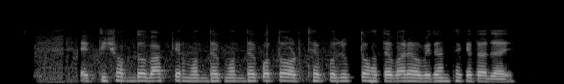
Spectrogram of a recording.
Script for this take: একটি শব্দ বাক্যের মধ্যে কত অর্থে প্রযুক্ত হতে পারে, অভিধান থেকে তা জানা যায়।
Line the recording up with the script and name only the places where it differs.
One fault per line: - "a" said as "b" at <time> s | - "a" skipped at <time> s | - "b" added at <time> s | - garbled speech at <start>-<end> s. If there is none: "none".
- "মধ্যে" added at 2.3 s
- "জানা" skipped at 4.8 s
